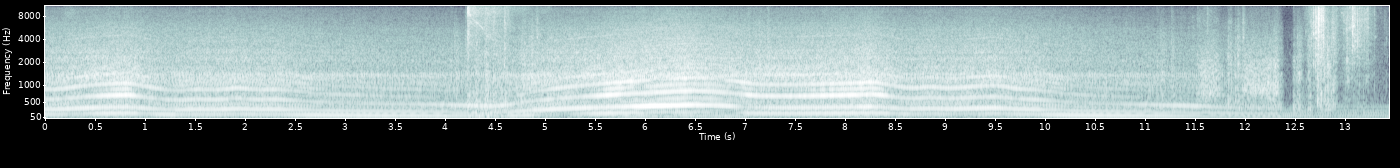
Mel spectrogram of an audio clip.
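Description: A car engine revs up and down as it drives over rough ground.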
